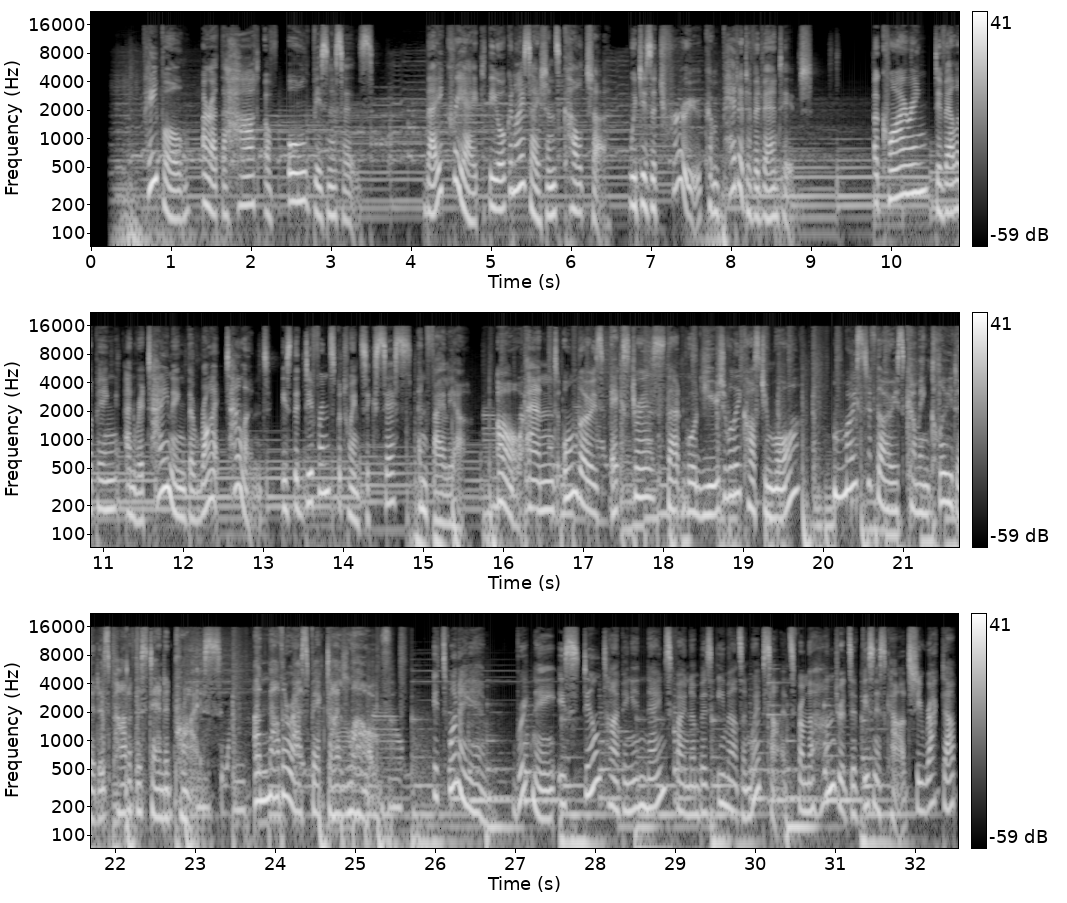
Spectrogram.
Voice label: COMMERCIAL, voiceover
